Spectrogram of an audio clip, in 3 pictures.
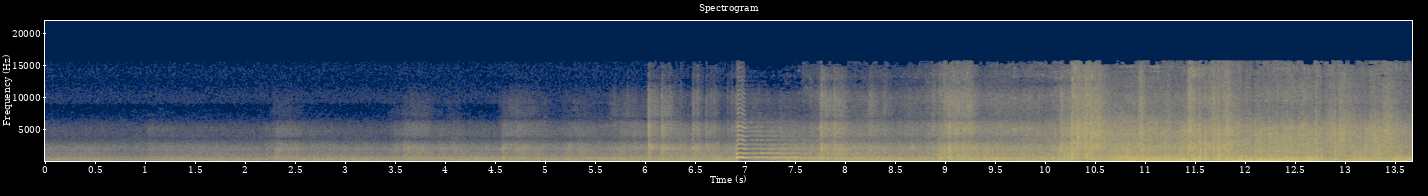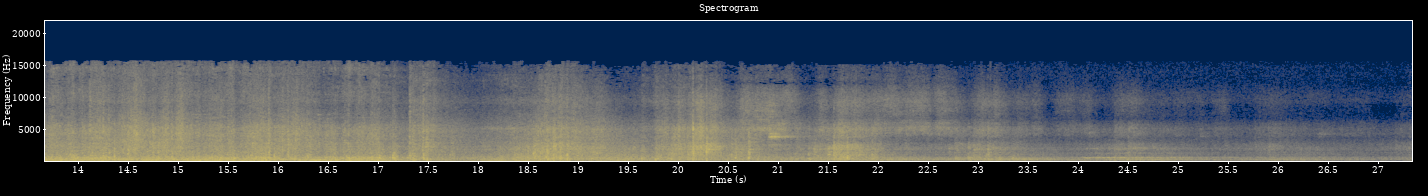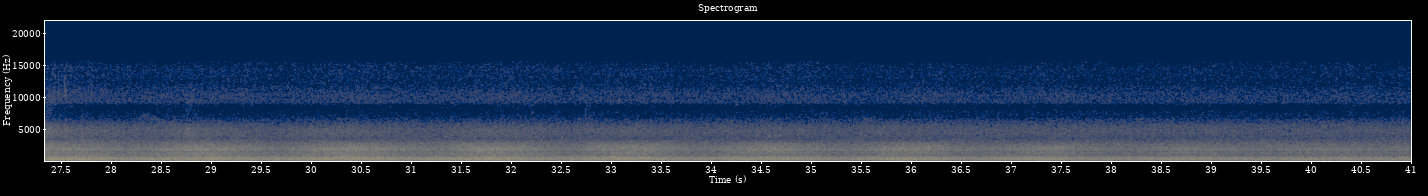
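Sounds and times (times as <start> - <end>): train engine noise: 0.0 - 41.0
wheels clicking over rail joints: 3.5 - 26.6
train horn: 6.9 - 8.4, 24.0 - 25.7.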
